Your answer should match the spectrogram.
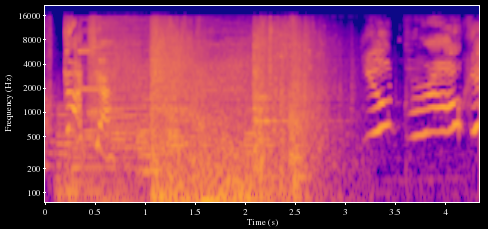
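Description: Cartoon sound effect of a block of ice shattering: a loud crash about a second in that tails off over the next second and a half, over background music. A character's short voiced exclamation follows near the end.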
